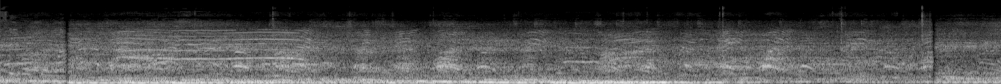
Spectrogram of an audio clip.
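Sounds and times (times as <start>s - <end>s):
bass-heavy background music: 0.0s - 8.4s
cheerleaders shouting and cheering: 0.0s - 10.0s.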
